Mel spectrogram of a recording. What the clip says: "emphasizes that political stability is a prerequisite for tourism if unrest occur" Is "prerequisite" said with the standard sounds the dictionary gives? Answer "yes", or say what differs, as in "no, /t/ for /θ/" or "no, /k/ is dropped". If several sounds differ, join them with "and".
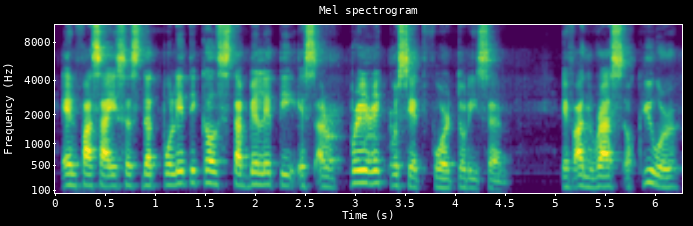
no, /s/ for /z/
